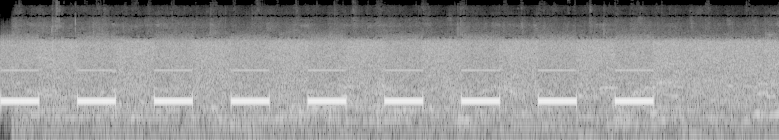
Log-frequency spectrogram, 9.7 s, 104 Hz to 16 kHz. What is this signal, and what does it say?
Telephone call progress tone (single-tone plan, as in Europe, Japan and elsewhere), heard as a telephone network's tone, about 420 Hz, 0.48 s on and 0.48 s off, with the noise of a crowd indoors. Busy tone.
